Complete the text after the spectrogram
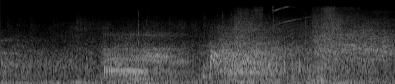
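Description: A flock of birds shrieks and flutters close by.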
